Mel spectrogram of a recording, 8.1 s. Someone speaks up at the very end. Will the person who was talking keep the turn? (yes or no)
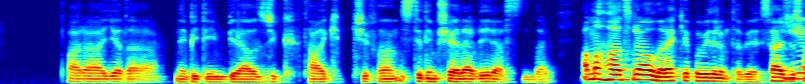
no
